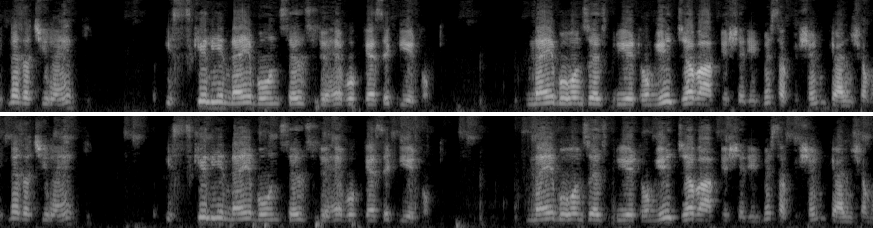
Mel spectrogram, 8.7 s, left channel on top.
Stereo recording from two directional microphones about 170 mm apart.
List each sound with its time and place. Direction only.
0.1 s speech: 40° left (ahead or behind)
5.3 s speech: 40° left (ahead or behind)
